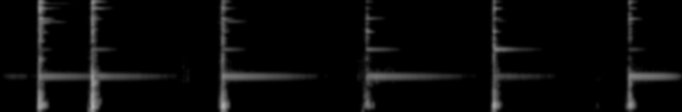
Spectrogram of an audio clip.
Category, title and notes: Sound effects > Objects / House appliances
Hitting a Bowl with a Fork.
